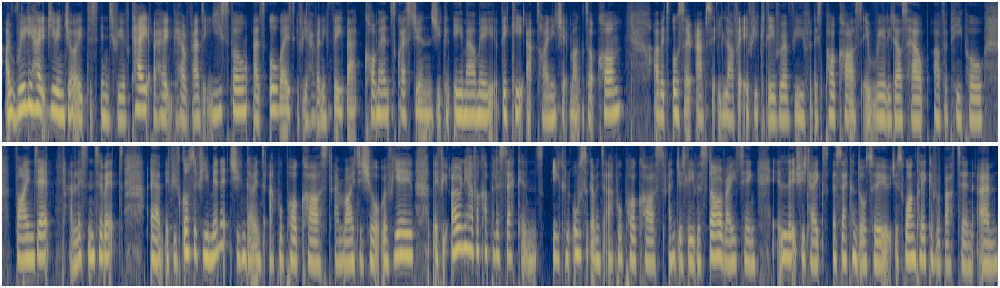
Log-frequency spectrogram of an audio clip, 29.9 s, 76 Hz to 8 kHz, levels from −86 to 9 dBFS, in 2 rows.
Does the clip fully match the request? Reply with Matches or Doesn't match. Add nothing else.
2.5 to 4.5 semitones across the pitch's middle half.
Matches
